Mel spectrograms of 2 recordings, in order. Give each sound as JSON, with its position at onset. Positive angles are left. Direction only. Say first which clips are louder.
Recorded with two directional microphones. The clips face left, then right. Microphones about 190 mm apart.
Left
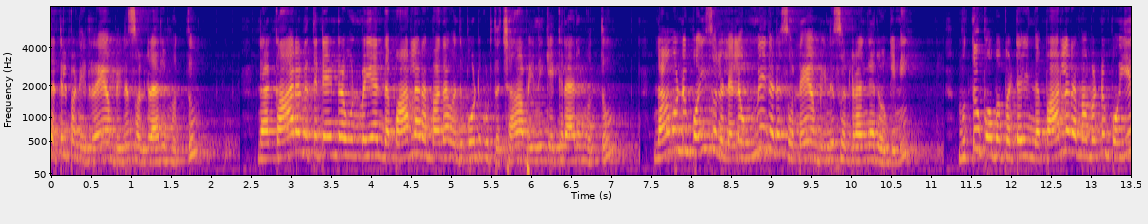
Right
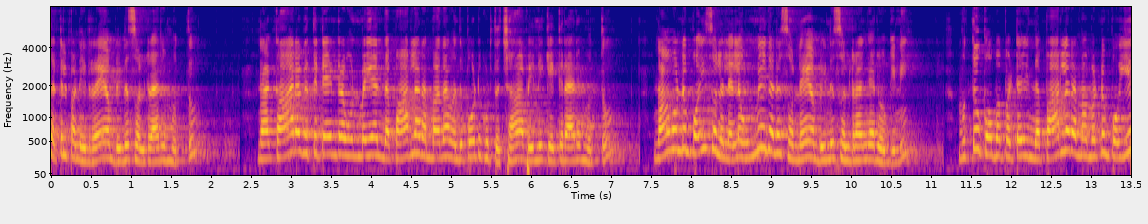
{"t": 0.0, "sound": "a woman's voice", "louder": "right 6 dB", "side_deg": -30}
{"t": 1.3, "sound": "a woman's voice", "louder": "right 3 dB", "side_deg": -15}
{"t": 2.8, "sound": "a woman's voice", "louder": "right 3 dB", "side_deg": -25}
{"t": 10.2, "sound": "a woman's voice", "louder": "right 4 dB", "side_deg": -15}
{"t": 11.5, "sound": "a woman's voice", "louder": "right 3 dB", "side_deg": -25}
